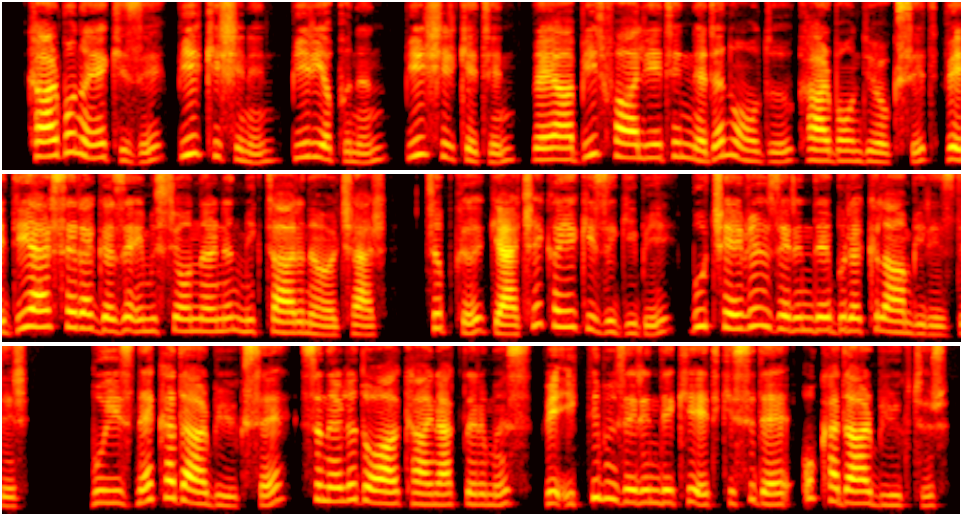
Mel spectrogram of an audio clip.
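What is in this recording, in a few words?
Turkish, female, informative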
